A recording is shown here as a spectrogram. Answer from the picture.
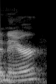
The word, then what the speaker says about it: heir: So I'd say the king and queen maybe had, like, tops 1 year to work on making a hair, or how do you say it? – An heir. – An heir, thank you.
